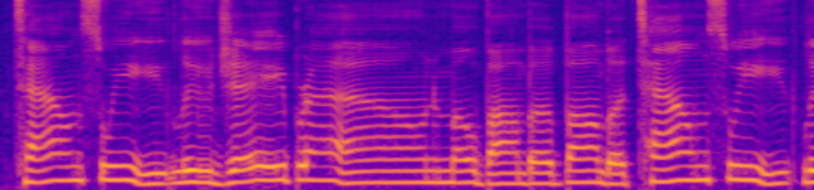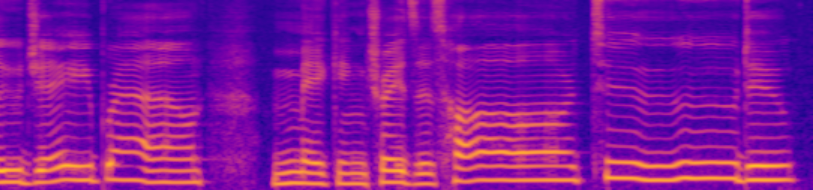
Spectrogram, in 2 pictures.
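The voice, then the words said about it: Shaky, slightly pitchy nervous singing. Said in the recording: “My voice may have been shaking a little bit. I'm a little nervous. ... If it was a little pitchy”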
